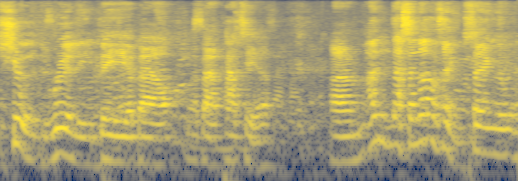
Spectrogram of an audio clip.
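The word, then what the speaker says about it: Pattaya: Um and that's another thing saying that saying you know patia because different people pronounce it differently. They call it paya or paya. And um yeah, I get criticized in comments for saying patia.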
